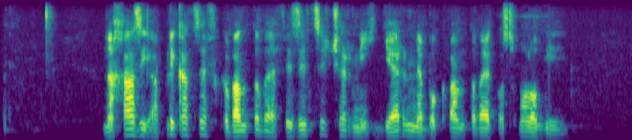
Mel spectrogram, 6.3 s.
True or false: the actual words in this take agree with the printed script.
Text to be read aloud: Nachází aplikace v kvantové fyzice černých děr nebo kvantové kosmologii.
true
